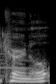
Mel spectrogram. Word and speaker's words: colonel: How did he earn the title of the colonel when he wasn't even a colonel?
